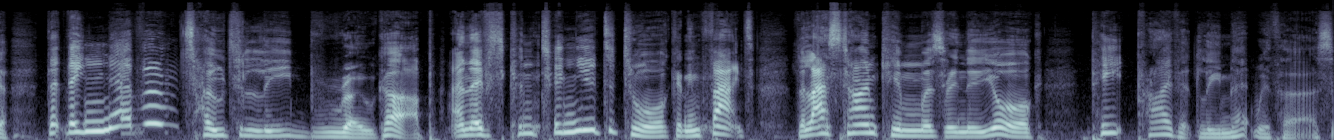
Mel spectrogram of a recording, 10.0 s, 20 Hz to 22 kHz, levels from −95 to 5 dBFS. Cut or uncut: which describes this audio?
cut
